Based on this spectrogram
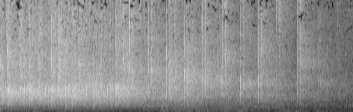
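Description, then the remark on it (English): Many people gently tap their fingers against their palms to imitate rain, first one finger, then two, three and four: a dense, hissing patter of quick light taps that starts full and gradually thins and fades, with no voices. “You see, the rain started. Then two fingers. And then three. And then four. You hear how the rain came down.”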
